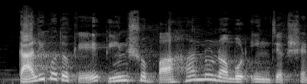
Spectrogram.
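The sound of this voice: This is an unforced reading voice. The words are simply read aloud.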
